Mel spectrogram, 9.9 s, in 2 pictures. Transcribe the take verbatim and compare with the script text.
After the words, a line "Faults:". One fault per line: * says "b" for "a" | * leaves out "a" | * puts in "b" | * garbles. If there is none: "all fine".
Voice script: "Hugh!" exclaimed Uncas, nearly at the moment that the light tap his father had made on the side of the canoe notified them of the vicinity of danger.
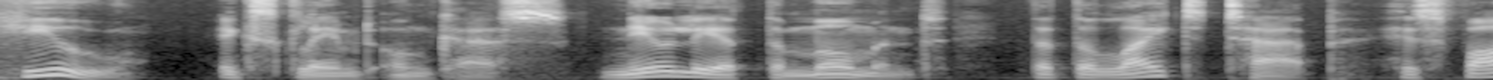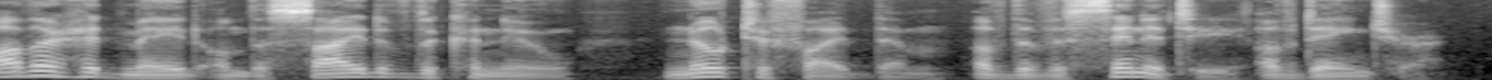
"Hugh!" exclaimed Uncas, nearly at the moment that the light tap his father had made on the side of the canoe notified them of the vicinity of danger.
Faults:
all fine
